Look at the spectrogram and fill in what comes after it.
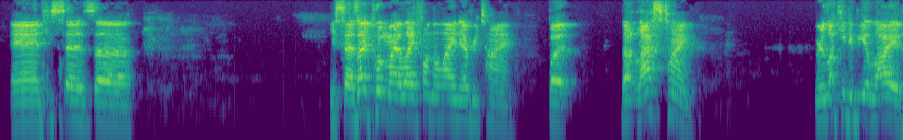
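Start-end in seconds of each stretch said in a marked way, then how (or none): none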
